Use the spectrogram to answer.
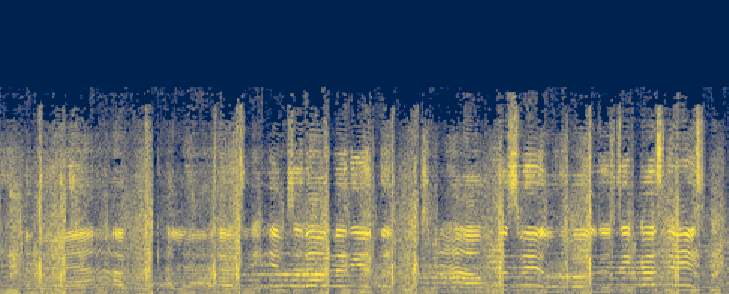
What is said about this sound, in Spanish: Venga, de calentamiento tenemos medio puntito y vamos ahora con la siguiente canción del revés que se escucha así.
